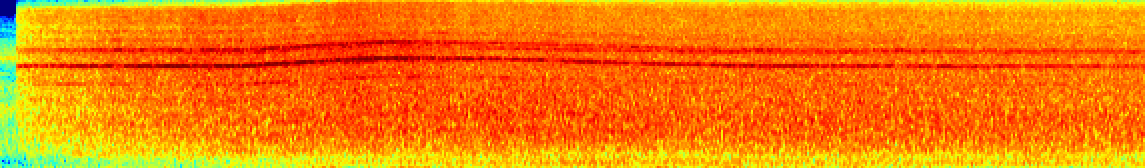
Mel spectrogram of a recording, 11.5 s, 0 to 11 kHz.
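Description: An MB-339 jet trainer taxiing in DCS World, engine spooling up from quiet to a loud steady whine with a high tonal hum over broad roaring rush, sustained and alone.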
